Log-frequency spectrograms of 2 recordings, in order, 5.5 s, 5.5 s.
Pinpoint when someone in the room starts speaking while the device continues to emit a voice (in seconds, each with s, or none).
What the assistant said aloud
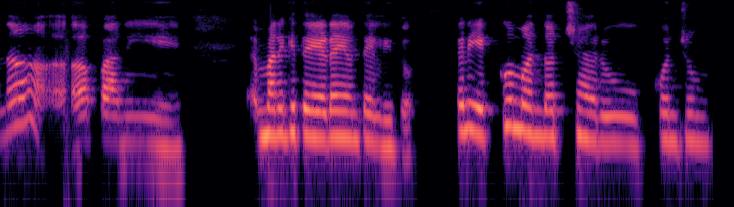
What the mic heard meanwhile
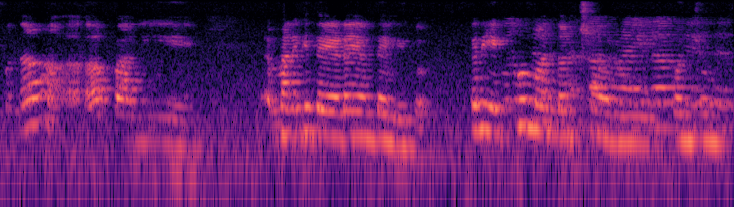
3.8 s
